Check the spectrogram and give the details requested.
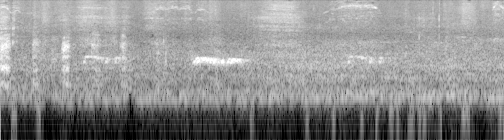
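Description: Faint short hooting bird calls in the background, three of them about a second apart, each a brief steady note, with a few faint clicks.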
